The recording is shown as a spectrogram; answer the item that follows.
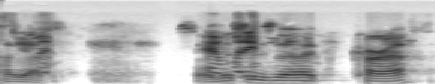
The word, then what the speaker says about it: Kara: quick here i don't know if i'm gonna pronounce this correctly seek kara and tell us what so this is a kara it's right here this is a symbol of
